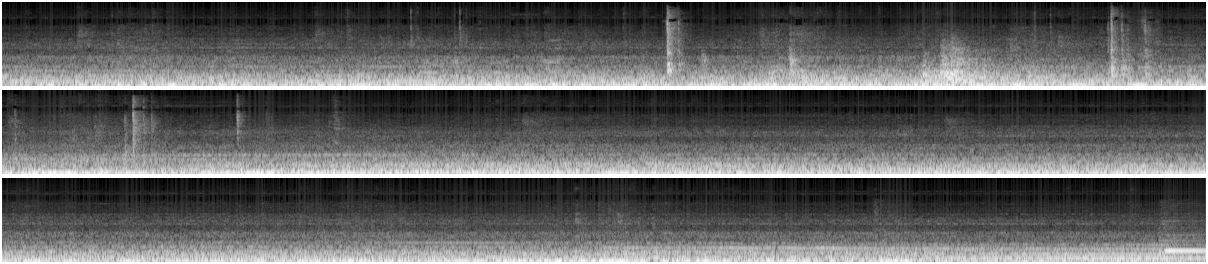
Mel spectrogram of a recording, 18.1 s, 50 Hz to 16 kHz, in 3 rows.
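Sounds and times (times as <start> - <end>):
bus engine rumble: 0.0 - 18.0.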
